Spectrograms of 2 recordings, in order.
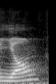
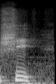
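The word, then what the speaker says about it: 四: Em japonês, o número 4, que pode ser pronunciado como yon, também pode ser pronunciado como shi.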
